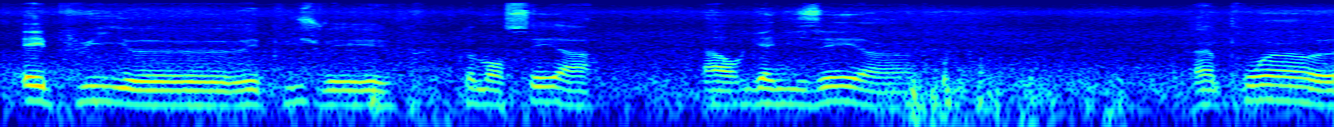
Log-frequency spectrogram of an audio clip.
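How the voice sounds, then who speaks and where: There is audible room echo and noticeable background noise. A man of medium pitch talks at a very slow pace in a monotone, flat intonation. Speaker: retired career coach, podcaster. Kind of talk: solo podcast monologue. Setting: outdoors, walking on the beach. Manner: halting, many hesitations.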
